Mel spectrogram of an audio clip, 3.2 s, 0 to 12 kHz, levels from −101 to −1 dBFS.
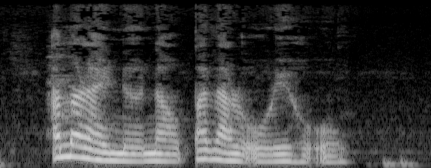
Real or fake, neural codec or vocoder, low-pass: real; none; 10.8 kHz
